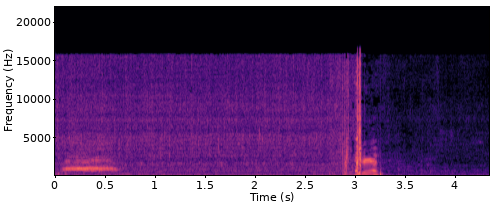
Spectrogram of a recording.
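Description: A domestic goose gives one short honk at the start. About three seconds in there is a loud knock, with a short laugh at the same time.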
